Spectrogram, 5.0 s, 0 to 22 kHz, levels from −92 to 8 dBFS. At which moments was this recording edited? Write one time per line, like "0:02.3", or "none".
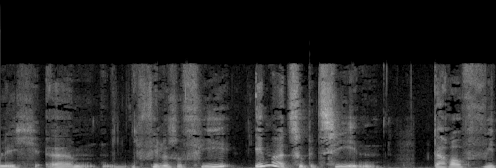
0:02.4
